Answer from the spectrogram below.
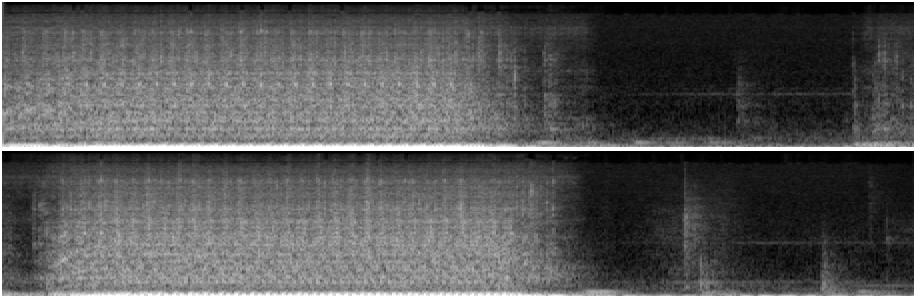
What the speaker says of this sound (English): So continue sewing across the front of your fabric here, and then I will pivot at the other corners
